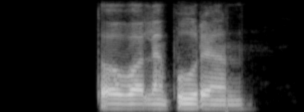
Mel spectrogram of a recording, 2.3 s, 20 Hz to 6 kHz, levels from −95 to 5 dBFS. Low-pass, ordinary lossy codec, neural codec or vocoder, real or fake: 5.4 kHz; Opus, 32 kbps; none; real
